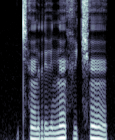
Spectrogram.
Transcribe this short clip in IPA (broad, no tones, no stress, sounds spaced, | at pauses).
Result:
cʰ ẽ r iː n ẽ x i t͡ɕʰ ẽ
